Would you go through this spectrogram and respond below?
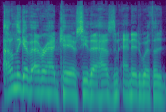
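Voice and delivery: ordinary delivery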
